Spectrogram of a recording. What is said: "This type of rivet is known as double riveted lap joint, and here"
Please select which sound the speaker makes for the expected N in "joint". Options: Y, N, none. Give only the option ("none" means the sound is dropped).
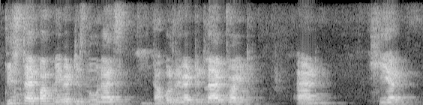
N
